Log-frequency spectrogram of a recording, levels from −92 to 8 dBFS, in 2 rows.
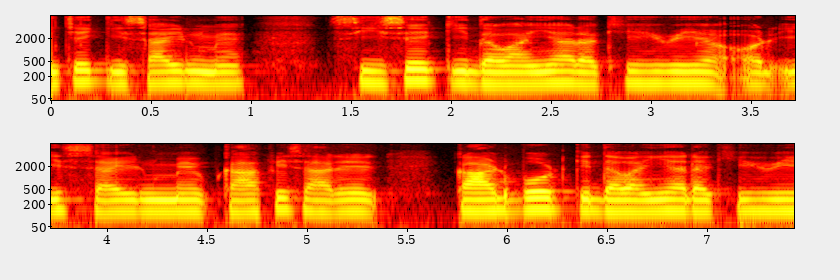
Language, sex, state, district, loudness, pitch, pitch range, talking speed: Hindi, male, Jharkhand, Palamu, -19 LUFS, 130 Hz, 125-135 Hz, 170 wpm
